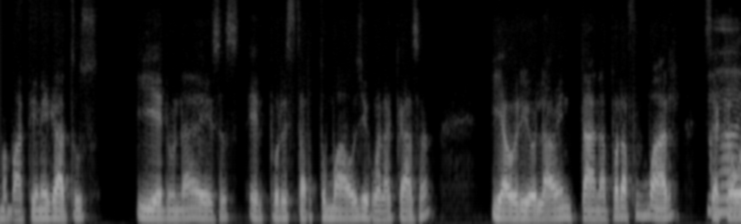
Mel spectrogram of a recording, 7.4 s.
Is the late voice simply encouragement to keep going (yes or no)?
yes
